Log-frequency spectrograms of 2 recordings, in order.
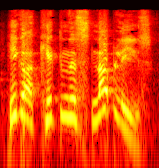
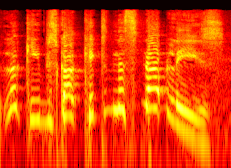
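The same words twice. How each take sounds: First: High-pitched British voice on "snubblies"; British accent. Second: Put-on British accent. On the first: Retold or imitated. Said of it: "That's kind of British at the end". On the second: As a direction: do a posh British bit. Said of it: "So this is for British people".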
